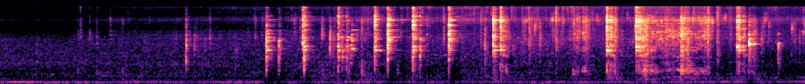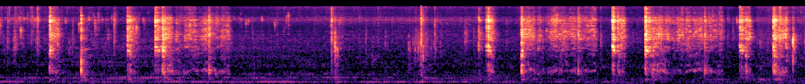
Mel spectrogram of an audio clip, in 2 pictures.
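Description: Sliced petai (stink beans) frying in oil in a wok, with a spatula scraping and clinking against the pan in quick, uneven strokes from about three seconds in.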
